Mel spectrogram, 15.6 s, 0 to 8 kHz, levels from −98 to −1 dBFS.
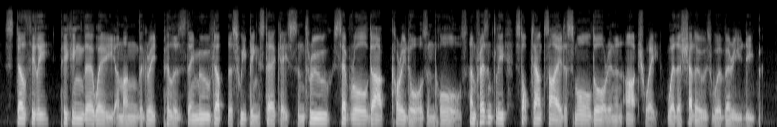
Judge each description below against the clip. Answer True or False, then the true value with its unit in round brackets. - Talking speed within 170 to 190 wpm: False (145 wpm)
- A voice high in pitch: False (95 Hz)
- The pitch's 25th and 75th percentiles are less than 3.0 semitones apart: False (3.6 semitones)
